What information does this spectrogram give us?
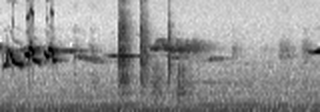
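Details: White-rumped shama singing as a lure to draw replies: quick warbled whistles at the start, then a long flat whistle and a few scratchy bursts, fading to near quiet before a final clear note.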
